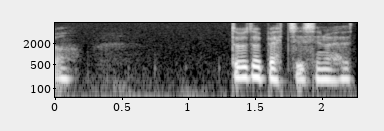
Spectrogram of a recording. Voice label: "betys", Welsh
